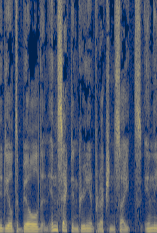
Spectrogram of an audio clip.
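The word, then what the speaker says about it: Ynsect: It's Y-N-S-E-C-T, but I believe it's still pronounced insect.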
